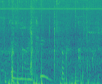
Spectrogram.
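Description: Footsteps crunching on a leaf-strewn dirt woodland path, a string of short, soft knocks, with brief murmured speech in the first second.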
